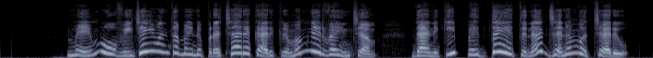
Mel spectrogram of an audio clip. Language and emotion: Telugu, happy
